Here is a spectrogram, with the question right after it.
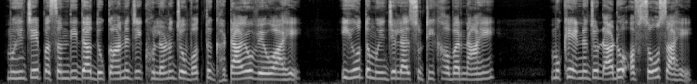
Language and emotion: Sindhi, sad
